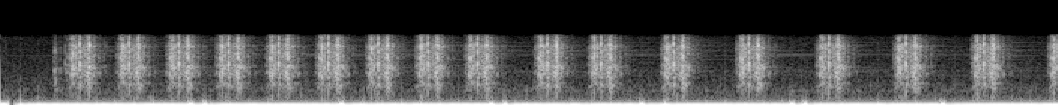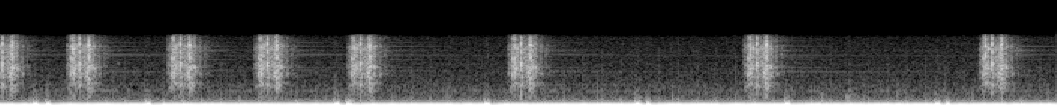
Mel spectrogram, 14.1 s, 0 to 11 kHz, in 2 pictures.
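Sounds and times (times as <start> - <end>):
Nikon D40X camera shutter click: 0.4 - 9.6, 12.0 - 12.3, 13.6 - 13.9.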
